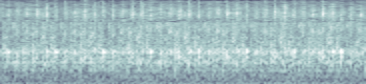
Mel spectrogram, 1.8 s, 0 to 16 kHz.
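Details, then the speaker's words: Mercedes T1 van, OM602 diesel, 250,000 miles, after new 115A alternator, tensioner arm, shock and 20mm belt: much quieter steady, even idle with smooth regular beat, no belt squeal or chirp; healthy. "Much quieter. It's honestly so quiet."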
